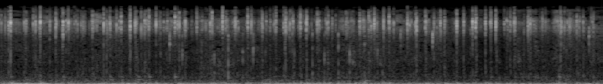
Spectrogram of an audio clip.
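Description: A white, slim plastic computer keyboard with a hollow housing is typed on with fingertips, then held above the microphone in both hands while fingers tap and press on the keys and underside. A dense run of quick, dry, bright plastic clicks carries over a soft low rumble, each click dying almost instantly.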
